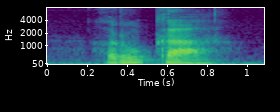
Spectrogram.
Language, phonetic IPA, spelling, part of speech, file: Belarusian, [ruˈka], рука, noun, Be-рука.ogg
- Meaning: 1. hand 2. arm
